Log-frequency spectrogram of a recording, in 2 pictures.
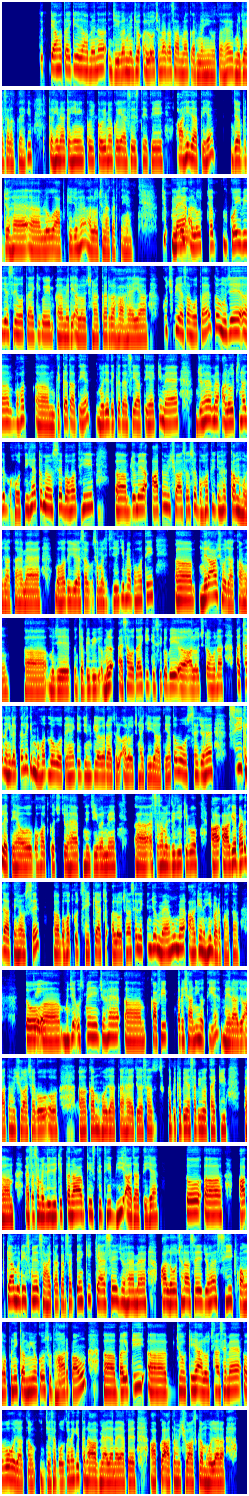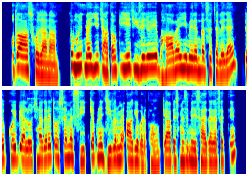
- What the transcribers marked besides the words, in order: tapping
- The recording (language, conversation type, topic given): Hindi, advice, आलोचना से सीखने और अपनी कमियों में सुधार करने का तरीका क्या है?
